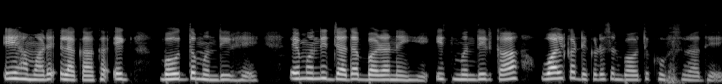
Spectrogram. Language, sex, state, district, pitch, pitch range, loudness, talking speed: Hindi, female, Bihar, Gaya, 235 Hz, 215-250 Hz, -20 LUFS, 200 wpm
